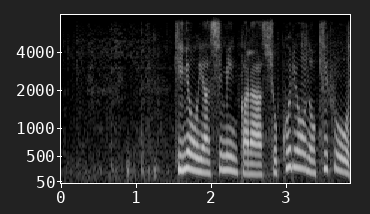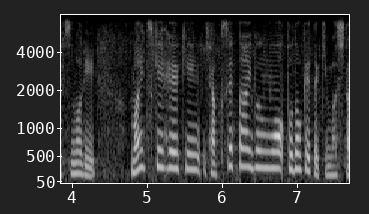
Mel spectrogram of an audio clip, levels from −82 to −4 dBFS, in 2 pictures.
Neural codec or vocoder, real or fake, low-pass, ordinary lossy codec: codec, 16 kHz, 16 kbps, FunCodec, trained on LibriTTS, 50 frames a second; fake; 7.2 kHz; Opus, 24 kbps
